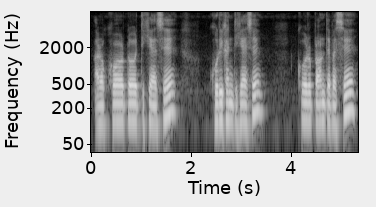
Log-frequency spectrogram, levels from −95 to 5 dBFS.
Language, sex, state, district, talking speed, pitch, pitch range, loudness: Nagamese, male, Nagaland, Dimapur, 145 wpm, 120 Hz, 110-140 Hz, -17 LUFS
